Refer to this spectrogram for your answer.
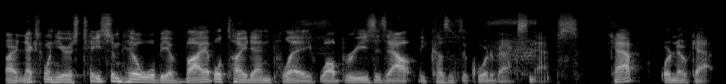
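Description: Hosting an easygoing fantasy football podcast, this young man speaks in a low, even voice. He quickly reels off player names and offers his takes on them.

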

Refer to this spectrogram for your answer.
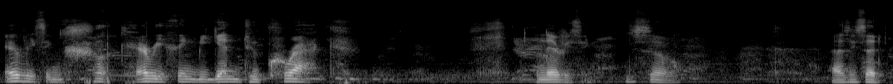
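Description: A man telling an improvised horror story at a slow, unhurried pace. He stops and restarts his sentences often, and he drops into hushed whispers for the creepy parts. His voice sits at an ordinary middle pitch. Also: fairly even intonation.

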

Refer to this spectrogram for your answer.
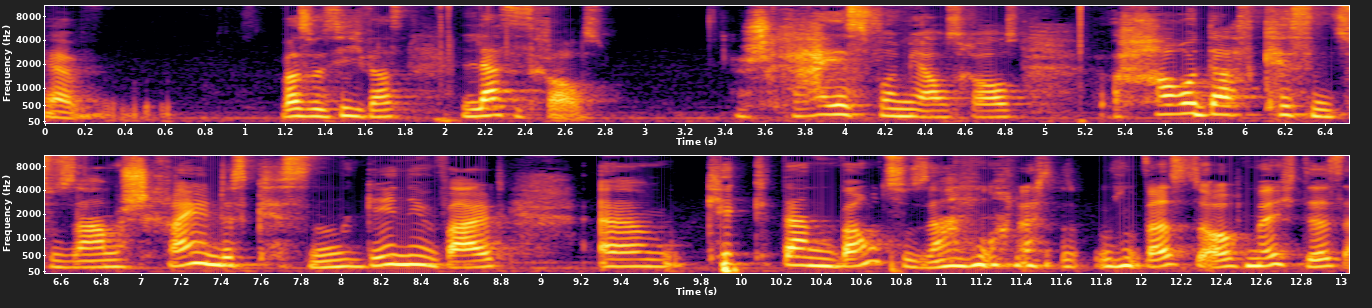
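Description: Speaking straight to her audience, this podcast host coaches listeners through a motivational self-help talk, with frequent hesitations. She has a husky, medium-pitched voice with a darkish tone.

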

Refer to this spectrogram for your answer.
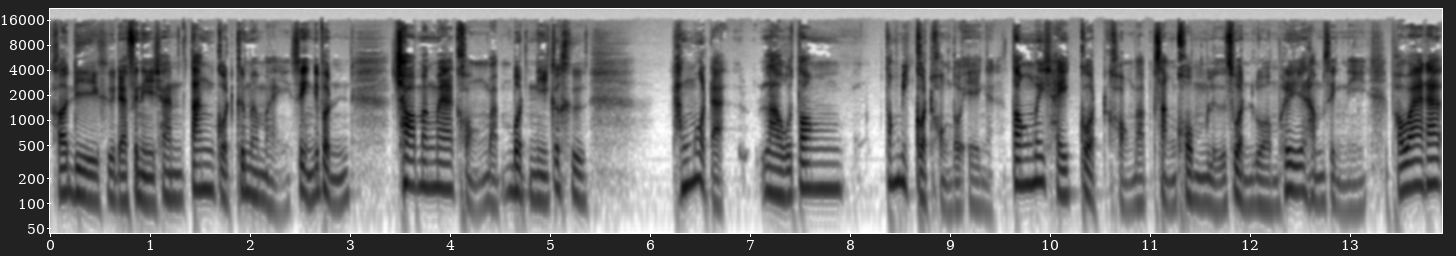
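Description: A man co-hosting a podcast chats casually about a book. His voice sits at an ordinary middle pitch. The talk is loose and full of fillers, recorded close and dry with no room sound. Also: expressive, normal speed, no room sound. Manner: loose and chatty, heavy with fillers. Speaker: podcast co-host. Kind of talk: casual book-discussion chat.

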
